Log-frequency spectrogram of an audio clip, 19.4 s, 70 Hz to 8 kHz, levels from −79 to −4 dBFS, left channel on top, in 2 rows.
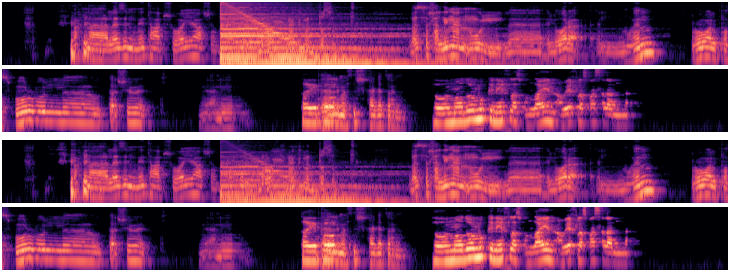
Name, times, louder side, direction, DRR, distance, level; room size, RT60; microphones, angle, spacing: voice 1, 0.9-4.5 5.4-8.8 9.2-11.6 12.3-12.9 13.9-15.1, left 1 dB, 5° left, 0.5 m, -27 dB
sound 1, 2.9-6.5, left 7 dB, 75° left, 0.3 m, -23 dB
voice 2, 13.7-14.1 15.4-18.0, right 3 dB, 80° right, 0.8 m, -18 dB
10.5 x 8.2 x 3.5 m
head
